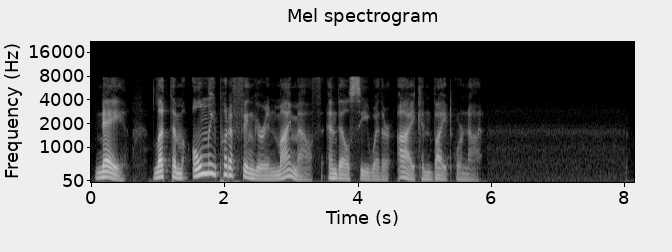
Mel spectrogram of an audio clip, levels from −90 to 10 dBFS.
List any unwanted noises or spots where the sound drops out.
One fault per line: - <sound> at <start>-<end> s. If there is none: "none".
none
